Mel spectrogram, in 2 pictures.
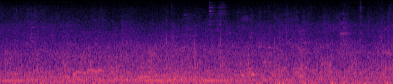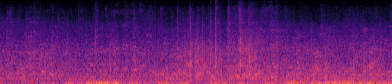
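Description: Many people chat in a lively murmur outdoors.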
